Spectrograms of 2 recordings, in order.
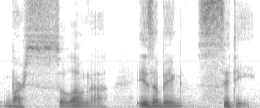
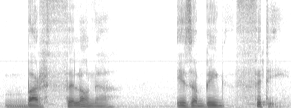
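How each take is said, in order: First: The c in Barcelona sounds like s. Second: The c in Barcelona sounds like th. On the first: This is the English way. "in English, you say" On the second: This is the Spanish way with the lisp. "He said"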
